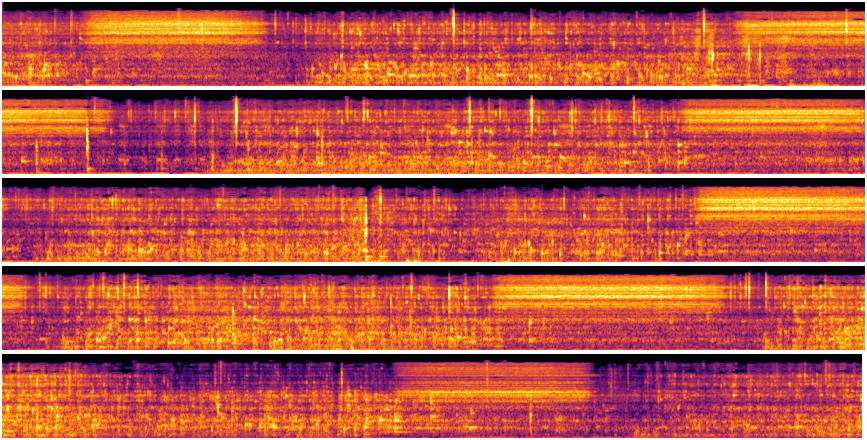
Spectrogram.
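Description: Scuba diver breathing underwater through a regulator: six hissing inhales, about every five to six seconds, each followed by a few seconds of exhaled bubbles rushing out.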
